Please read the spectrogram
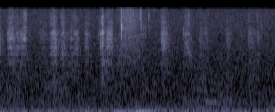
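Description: Marker pen writing on paper: a quick run of short, light strokes as a word is handwritten.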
